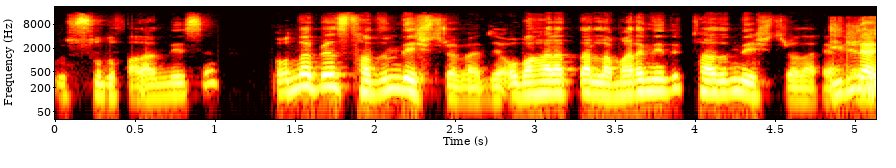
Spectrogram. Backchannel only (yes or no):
no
